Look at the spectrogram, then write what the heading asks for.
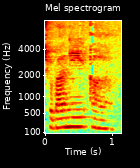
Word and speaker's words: Chobani: So my very first smoothie was berries and banana and chobani, that's how you pronounce it, chobani, non-fat plain Greek yogurt.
